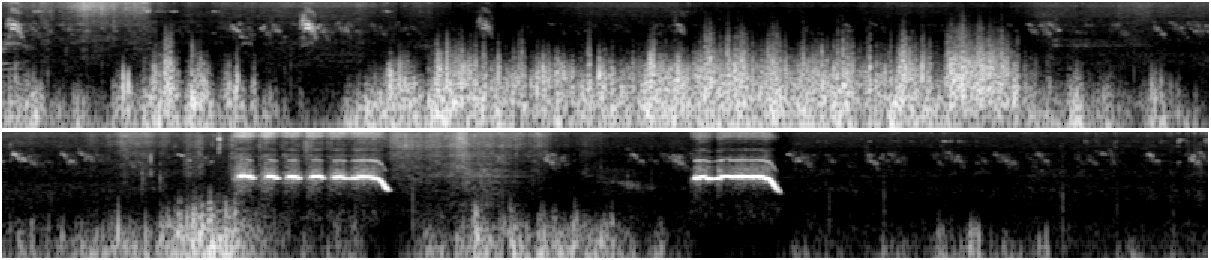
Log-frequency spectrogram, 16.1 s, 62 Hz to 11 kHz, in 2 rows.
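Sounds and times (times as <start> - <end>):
wind noise: 0.0 - 15.9
rustling: 8.8 - 11.7
dog whistle blown: 9.6 - 10.7, 12.6 - 13.3.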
